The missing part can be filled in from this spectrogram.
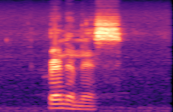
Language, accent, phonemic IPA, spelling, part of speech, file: English, US, /ˈɹæn.dəm.nəs/, randomness, noun, En-us-randomness.ogg
- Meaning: 1. The property of all possible outcomes being equally likely 2. A type of circumstance or event that is described by a probability distribution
